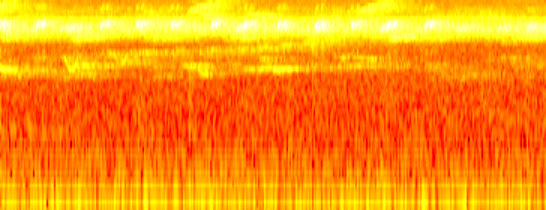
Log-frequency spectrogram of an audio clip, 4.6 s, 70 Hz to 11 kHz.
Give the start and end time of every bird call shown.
[0.00, 0.61] Gray-fronted Dove (Leptotila rufaxilla)
[0.00, 3.11] Dusky-throated Antshrike (Thamnomanes ardesiacus)
[0.00, 4.55] Hauxwell's Thrush (Turdus hauxwelli)
[0.00, 4.55] Paradise Tanager (Tangara chilensis)

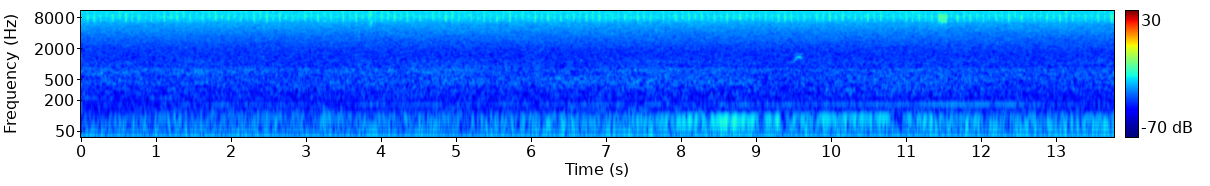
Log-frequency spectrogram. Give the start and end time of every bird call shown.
[9.44, 9.74] Black-crowned Night-Heron (Nycticorax nycticorax)

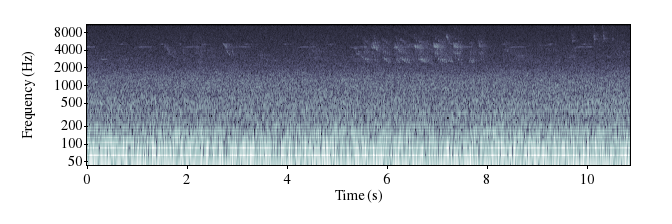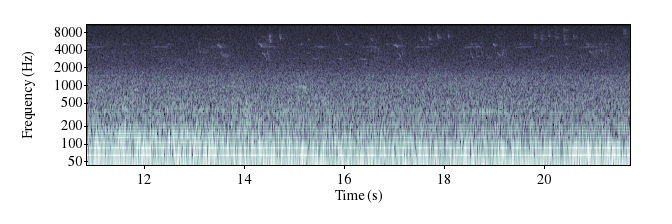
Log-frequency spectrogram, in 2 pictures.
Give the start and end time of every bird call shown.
[4.98, 8.08] Social Flycatcher (Myiozetetes similis)
[14.18, 21.68] Rufous-capped Warbler (Basileuterus rufifrons)

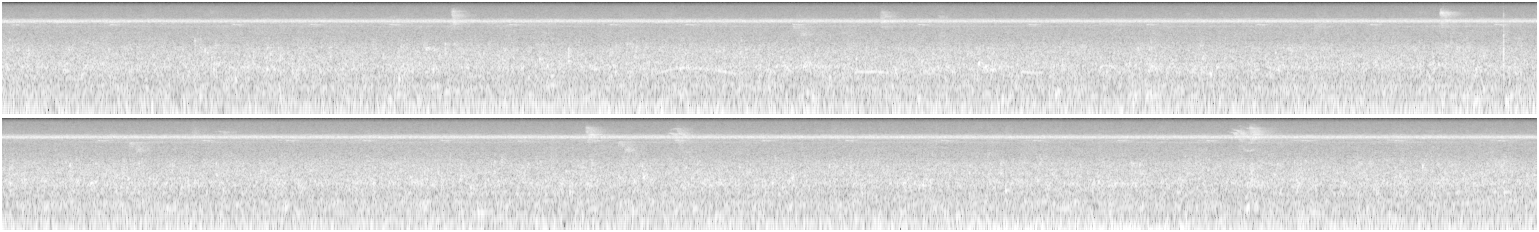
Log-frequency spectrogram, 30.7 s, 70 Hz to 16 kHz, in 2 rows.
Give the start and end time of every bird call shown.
[4.35, 4.75] Cabanis's Wren (Cantorchilus modestus)

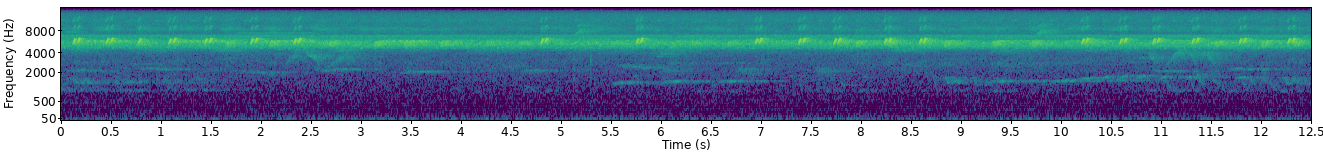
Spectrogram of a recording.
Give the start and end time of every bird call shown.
[0.00, 1.68] Thrush-like Wren (Campylorhynchus turdinus)
[0.00, 12.50] Hauxwell's Thrush (Turdus hauxwelli)
[0.00, 12.50] White-throated Toucan (Ramphastos tucanus)
[2.17, 3.27] Dusky-capped Greenlet (Pachysylvia hypoxantha)
[3.88, 7.08] Purple-throated Fruitcrow (Querula purpurata)
[5.78, 6.38] unidentified bird
[5.88, 8.07] Gray Antbird (Cercomacra cinerascens)
[6.28, 12.50] Thrush-like Wren (Campylorhynchus turdinus)
[9.78, 12.38] Wing-barred Piprites (Piprites chloris)
[10.57, 11.97] Dusky-capped Greenlet (Pachysylvia hypoxantha)

